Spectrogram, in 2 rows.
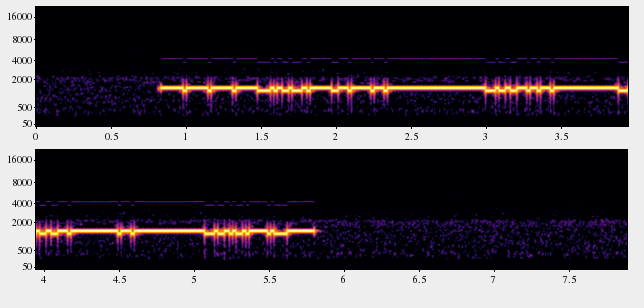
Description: RTTY (45.45 baud, 170 Hz shift), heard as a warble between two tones, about 1360 Hz centre. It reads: CQ CQ CQ DE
